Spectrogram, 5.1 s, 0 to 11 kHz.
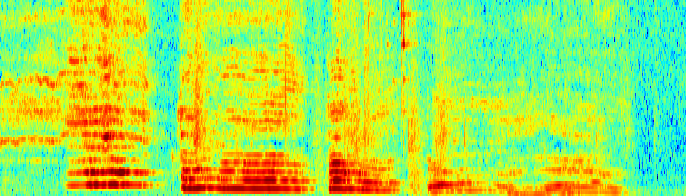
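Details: Bedtime crying from Daisy, a German Shepherd puppy, 15 May 2021: three long, steady, high whines, then a wavering whine that dips and rises, all indoors.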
